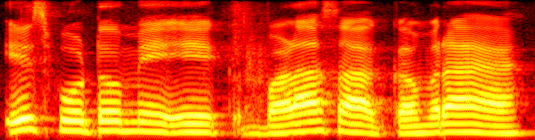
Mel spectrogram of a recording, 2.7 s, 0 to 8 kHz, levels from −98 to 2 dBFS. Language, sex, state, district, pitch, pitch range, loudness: Hindi, male, Jharkhand, Garhwa, 175 Hz, 160-200 Hz, -13 LUFS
